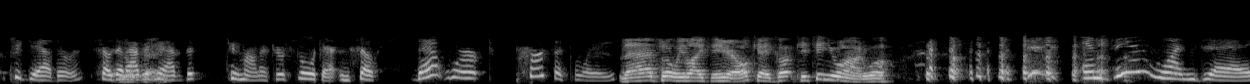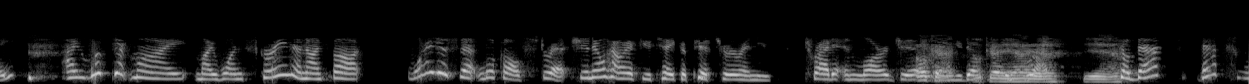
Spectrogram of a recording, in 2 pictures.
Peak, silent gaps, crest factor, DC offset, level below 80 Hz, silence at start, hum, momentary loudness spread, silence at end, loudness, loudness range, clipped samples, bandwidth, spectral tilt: -6 dBFS; none; 18 dB; under 0.1%; -72 dBFS; 0.15 s; none; 8 LU; 0 s; -23 LUFS; 3 LU; under 0.1%; 4 kHz; -11 dB/octave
